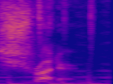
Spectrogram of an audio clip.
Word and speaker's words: Schrudder: It's another episode of the next fix and I have with me today Mary Beth Shrudder. It rhymes with butter.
